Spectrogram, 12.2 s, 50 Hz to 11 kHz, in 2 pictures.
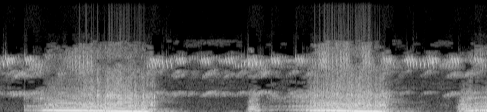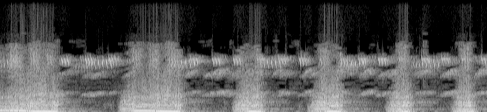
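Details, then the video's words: Lion roar recorded at Nkorho on 3 March: long, powerful moaning roars sliding downward in pitch, then progressively shorter deep grunts in quickening succession, with steady insect and frog trilling behind. "lion roars"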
